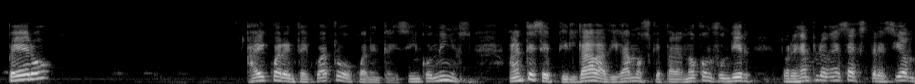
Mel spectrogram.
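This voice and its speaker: Mellow-voiced male teacher, muffled lo-fi recording. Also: fairly high pitch, husky. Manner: reads rules aloud and explains, ending phrases with frequent tag questions. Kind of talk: online class lecture.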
